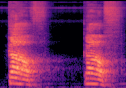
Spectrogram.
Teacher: কাফ উচ্চারণ হয় আপনার কফ যেখান থেকে উচ্চারণ হচ্ছে তার একটু আগের অংশের সাথে লেগে উচ্চারণ হয়।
